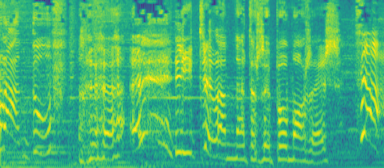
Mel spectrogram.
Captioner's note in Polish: śmieje się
